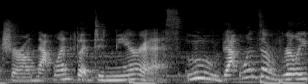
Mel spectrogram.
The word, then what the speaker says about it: Daenerys: gonna give you guys, which is the name Daenerys. It's spelled D-A-E-N-E-R-Y-S.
